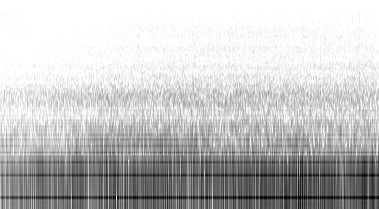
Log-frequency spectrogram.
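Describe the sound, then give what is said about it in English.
A car drives up into the hills outside Netherland, its engine a steady low rumble with no voices, continuous and even throughout. “We began the drive to Cornell's house. It was hidden away higher in the hills outside of Netherland. The drive was peaceful”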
